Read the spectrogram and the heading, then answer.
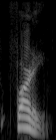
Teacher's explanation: Some, but not all, St. Louisans use a hard A in which horse becomes harse and the number 40 becomes farty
